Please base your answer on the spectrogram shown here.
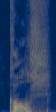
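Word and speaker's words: Kölsch: Kolsch. – Kolsch. – Kolsch, yes. – Kolsch, yes. It's a gluten-free beer because I'm gluten-free. – A gluten-free Kolsch. – Mm-hmm. – Interesting. Interesting thing about Kolsch was first brewed in Cologne, Germany.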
